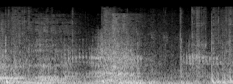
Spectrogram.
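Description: A lion roars in a jungle-adventure audio drama: a loud, rough, continuous roar with a gritty, growling texture that fills the whole clip without a break.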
